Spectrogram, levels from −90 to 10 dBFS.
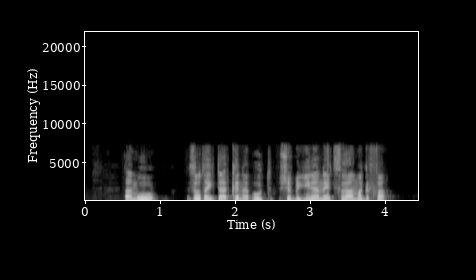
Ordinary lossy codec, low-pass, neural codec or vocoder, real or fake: AAC, 48 kbps; 7.2 kHz; none; real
